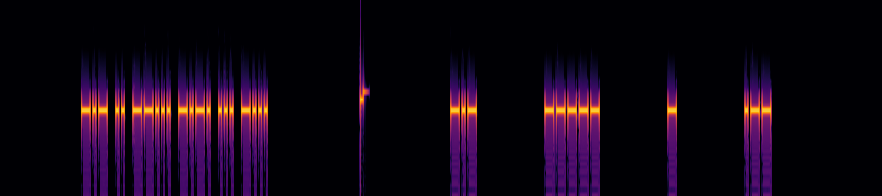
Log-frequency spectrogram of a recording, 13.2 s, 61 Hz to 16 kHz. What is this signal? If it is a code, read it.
Morse code, heard as a keyed tone, about 28 wpm, spaced as for 14 wpm, 700 Hz. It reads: KI7CSB K0TW
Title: USA Call Signs - 8x Character Spacing - 28wpm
